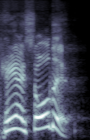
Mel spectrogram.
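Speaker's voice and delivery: high, bright boast; excited news. Retold or imitated. Josiah calling back thrilled, high and eager. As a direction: announce the sale with glee.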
